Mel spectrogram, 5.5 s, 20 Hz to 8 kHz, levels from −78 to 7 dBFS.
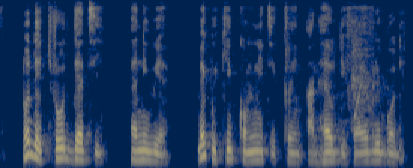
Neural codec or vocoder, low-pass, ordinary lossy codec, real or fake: codec, 16 kHz, 8 kbps, FreqCodec, larger model; none; none; fake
